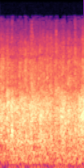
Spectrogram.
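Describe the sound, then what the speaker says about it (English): Audience applause for guests at a youth policy dialogue, a dense, even wash of many hands clapping, moderately distant and continuous. "Let's give a very warm round of applause"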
